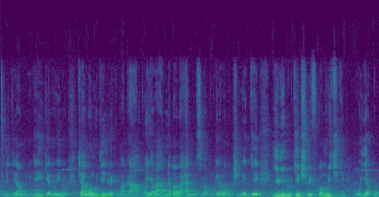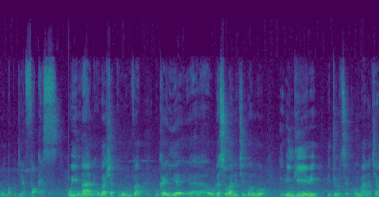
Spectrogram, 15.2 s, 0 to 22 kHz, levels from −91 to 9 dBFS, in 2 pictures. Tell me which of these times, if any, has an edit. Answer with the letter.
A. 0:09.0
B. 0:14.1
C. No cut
A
